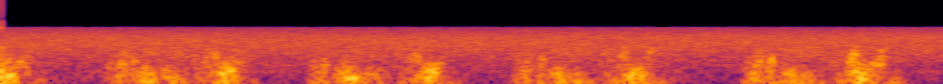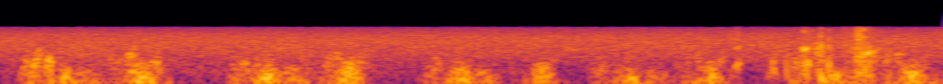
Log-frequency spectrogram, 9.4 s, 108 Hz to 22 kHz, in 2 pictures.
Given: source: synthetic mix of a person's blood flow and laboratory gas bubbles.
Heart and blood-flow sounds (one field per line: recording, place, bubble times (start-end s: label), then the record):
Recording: Doppler ultrasound of blood flow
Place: precordium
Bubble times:
8.38-8.42 s: bubbles
8.54-9.12 s: bubbles
From the record:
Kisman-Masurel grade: 223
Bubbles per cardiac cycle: several, 3 to 8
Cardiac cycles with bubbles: 10 to 50%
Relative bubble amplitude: loud (0.450 to 0.775)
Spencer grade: 2 (many but less than half of the cardiac periods contain bubble signals, singularly or in groups)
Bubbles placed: only in the low amplitude regions of the cardiac cycle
